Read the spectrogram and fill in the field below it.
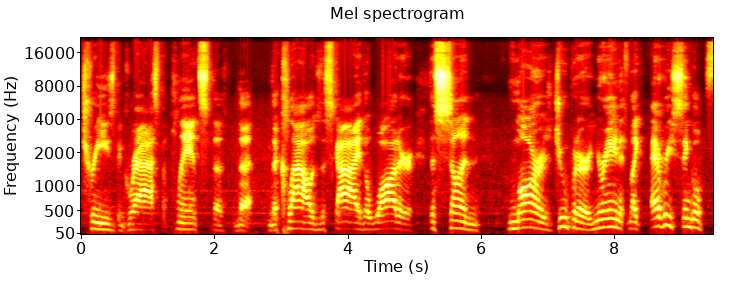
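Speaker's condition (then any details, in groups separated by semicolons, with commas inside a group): No condition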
